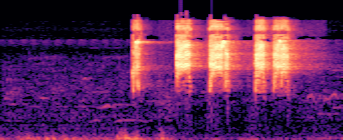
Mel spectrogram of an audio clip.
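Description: Black francolin giving a harsh, grating phrase: a sharp opening note, then four loud rasping bursts in quick succession, over faint background rumble.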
